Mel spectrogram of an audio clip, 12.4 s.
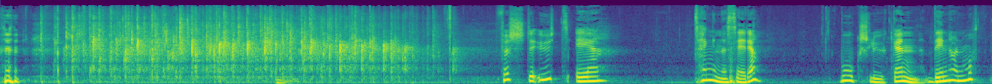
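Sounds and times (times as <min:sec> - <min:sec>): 
speech: 0:00.0 - 0:00.5, 0:06.3 - 0:07.7, 0:08.8 - 0:09.6, 0:10.5 - 0:12.3
audience applause: 0:00.4 - 0:05.8.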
